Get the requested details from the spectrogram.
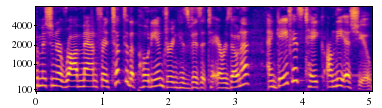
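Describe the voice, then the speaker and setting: Intonation from this woman is lively. She speaks at a very fast pace. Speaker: sports reporter and anchor. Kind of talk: sports news report.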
